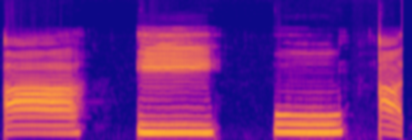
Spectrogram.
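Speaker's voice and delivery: आ, ई, उ each held long and steady; slow classroom demo of long Hindi vowels; long vowels drawn out. Shown as a demonstration. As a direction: stretch every vowel like a teacher. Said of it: "दीर्घ स्वर कहलाते हैं, जैसे".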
